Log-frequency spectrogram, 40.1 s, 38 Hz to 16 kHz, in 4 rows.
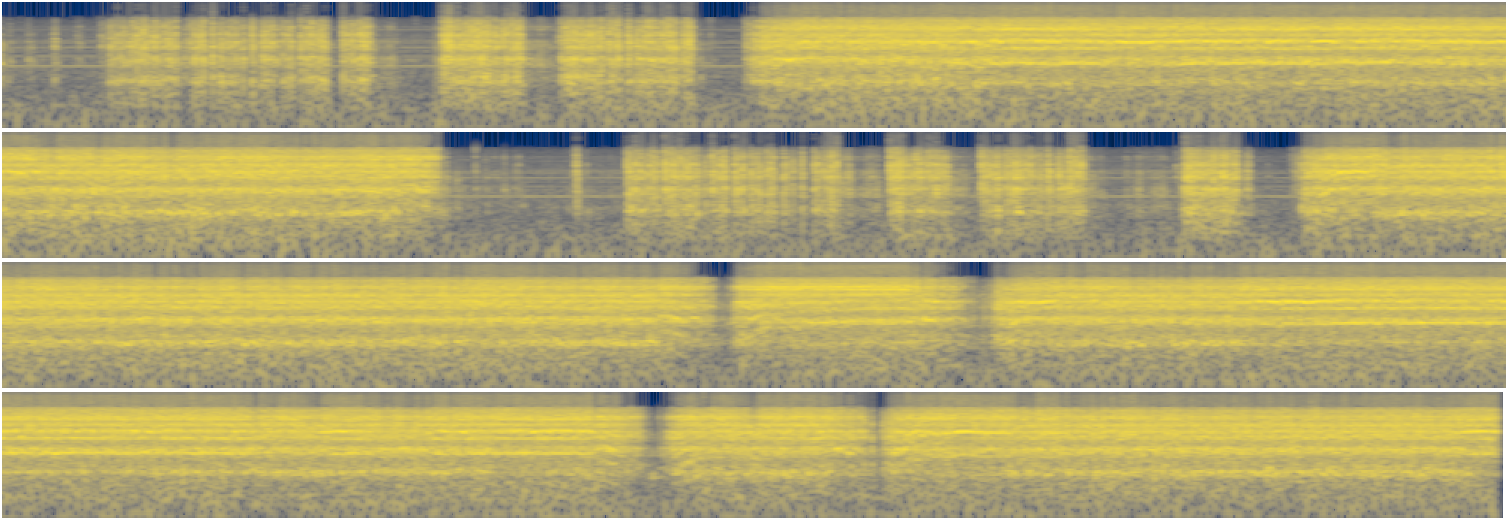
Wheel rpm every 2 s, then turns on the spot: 10, 20, 90, 210, 210, 210, 90, 20, 20, 120, 210, 210, 130, 140, 220, 230, 220, 120, 190, 210.
0-4 12-18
